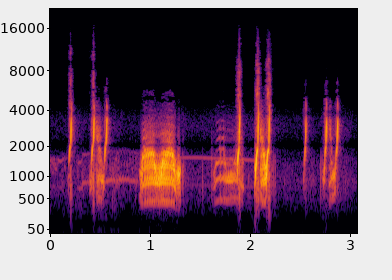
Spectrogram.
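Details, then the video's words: Common quail calling at sunrise: sharp high clicks around a long, harsh buzzy note, then more crisp double and triple notes. "CALL COMMON QUAIL (Coturnix coturnix) Common Quail. Birds singing at sunrise | Batair Ki Awaz"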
